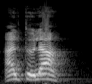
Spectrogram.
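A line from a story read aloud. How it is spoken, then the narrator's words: Shout. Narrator (French): cria Silver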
